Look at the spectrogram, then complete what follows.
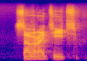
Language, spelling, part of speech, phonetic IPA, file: Russian, совратить, verb, [səvrɐˈtʲitʲ], Ru-совратить.ogg
- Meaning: 1. to move aside, to deflect 2. to incite to behave badly, to corrupt 3. to seduce, to pervert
